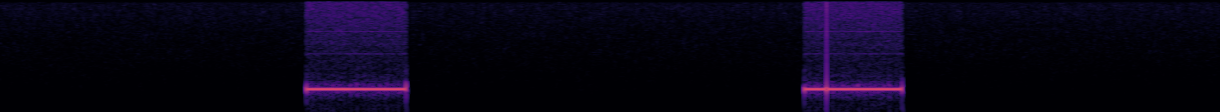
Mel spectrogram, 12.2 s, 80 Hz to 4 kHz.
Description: Ringback tone (Europe, 425 Hz).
